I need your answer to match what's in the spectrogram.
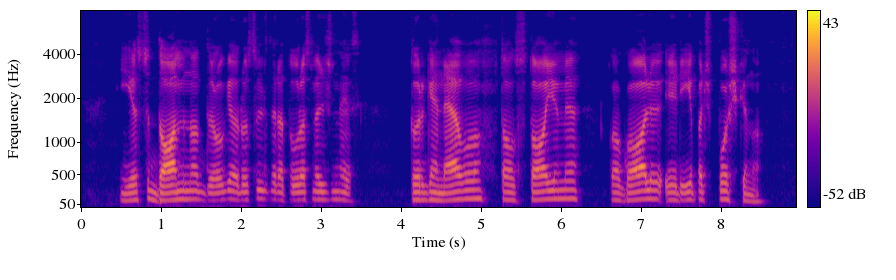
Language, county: Lithuanian, Vilnius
